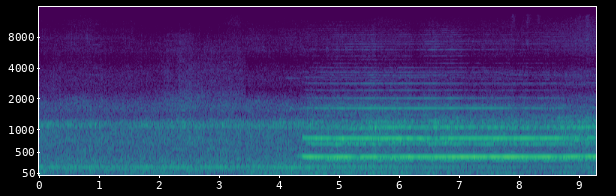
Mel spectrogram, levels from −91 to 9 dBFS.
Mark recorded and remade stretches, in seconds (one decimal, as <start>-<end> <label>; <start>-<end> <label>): 0.0-9.3 recorded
